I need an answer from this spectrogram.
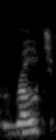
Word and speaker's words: rote: reading that's not memorization that's actually called rote repetition so it's spelled r-o-t-e um and it's a fancy word wrote just a fancy word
